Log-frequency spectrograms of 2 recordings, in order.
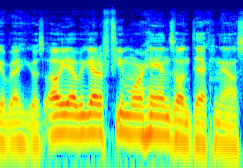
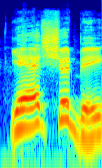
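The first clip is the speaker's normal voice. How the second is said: high, raised voice with an offhand tone; 7 semitones higher, 5 dB louder than usual. Retelling a theater worker checking his watch: imitating the worker's tone. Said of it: "That's the tone he said it in".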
